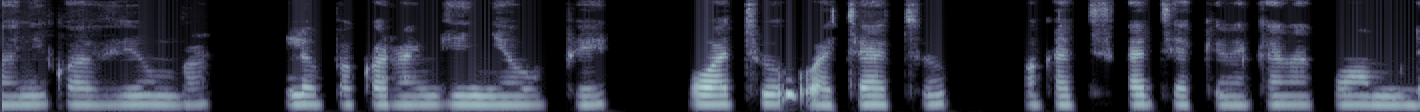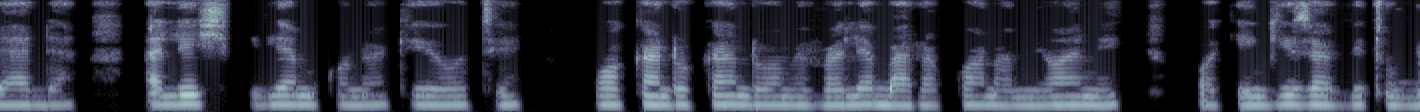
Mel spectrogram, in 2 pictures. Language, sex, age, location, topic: Swahili, female, 18-24, Mombasa, health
